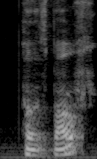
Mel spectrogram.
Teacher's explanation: holds is not as stressed but both is stressed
